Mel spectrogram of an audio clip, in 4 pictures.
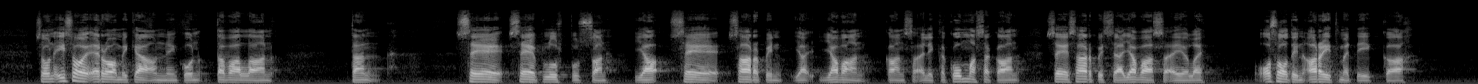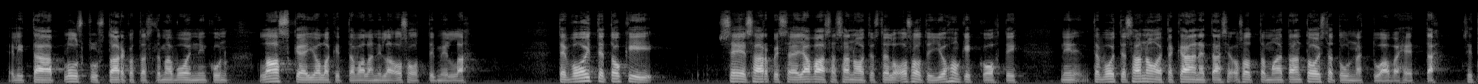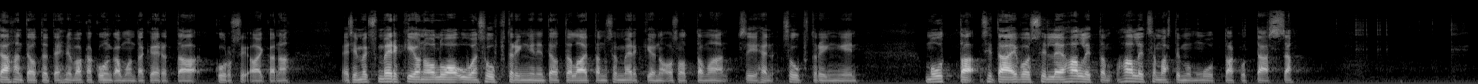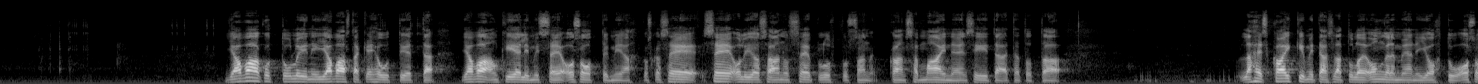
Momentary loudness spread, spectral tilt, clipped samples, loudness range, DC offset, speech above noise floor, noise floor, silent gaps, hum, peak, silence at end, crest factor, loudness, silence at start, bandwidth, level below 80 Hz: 11 LU; -4 dB/octave; under 0.1%; 6 LU; under 0.1%; 34 dB; -57 dBFS; none; none; -2 dBFS; 0 s; 22 dB; -23 LUFS; 0.35 s; 13 kHz; -60 dBFS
